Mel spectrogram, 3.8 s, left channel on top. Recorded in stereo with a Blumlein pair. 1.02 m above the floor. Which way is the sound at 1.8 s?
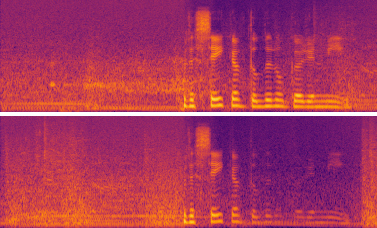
Straight ahead.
